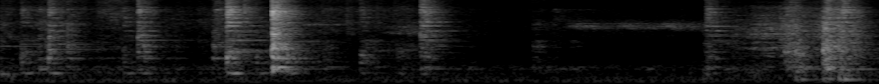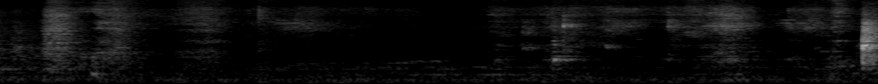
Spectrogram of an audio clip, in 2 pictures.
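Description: Metal clinks and knocks of a mechanical kitchen scale with a stainless steel bowl being handled and set on a shelf: a few sharp strikes in the first two seconds, a heavier knock about four seconds in, then small taps.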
